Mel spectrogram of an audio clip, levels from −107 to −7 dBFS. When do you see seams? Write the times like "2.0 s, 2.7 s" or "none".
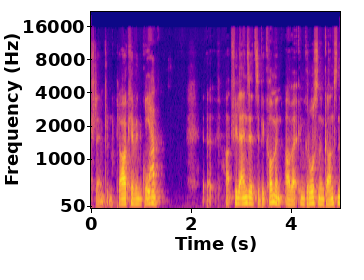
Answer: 2.8 s

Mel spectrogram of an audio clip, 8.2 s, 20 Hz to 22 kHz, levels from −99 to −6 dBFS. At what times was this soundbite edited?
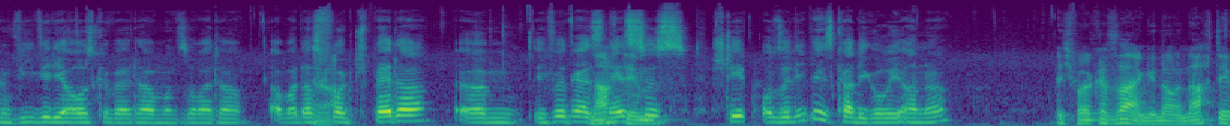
3.8 s, 5.0 s

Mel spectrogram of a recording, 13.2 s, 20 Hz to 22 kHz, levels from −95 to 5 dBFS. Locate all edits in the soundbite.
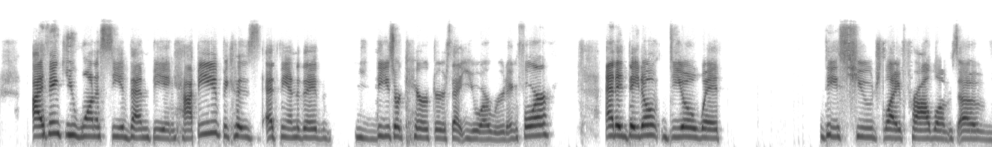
none

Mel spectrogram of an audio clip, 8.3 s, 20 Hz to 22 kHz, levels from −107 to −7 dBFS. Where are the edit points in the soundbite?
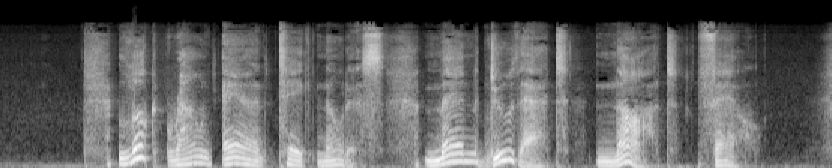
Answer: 2.1 s, 4.8 s, 7.0 s

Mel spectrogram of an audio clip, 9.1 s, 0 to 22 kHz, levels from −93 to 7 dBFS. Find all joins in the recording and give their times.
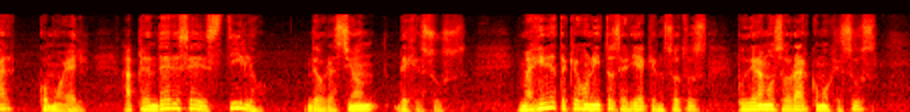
none

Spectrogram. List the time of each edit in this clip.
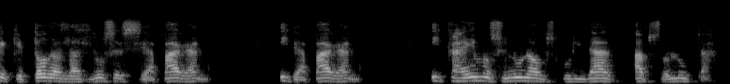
2.9 s, 6.3 s

